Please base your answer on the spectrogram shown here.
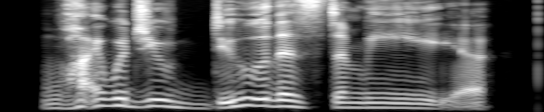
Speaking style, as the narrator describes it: Clint moans

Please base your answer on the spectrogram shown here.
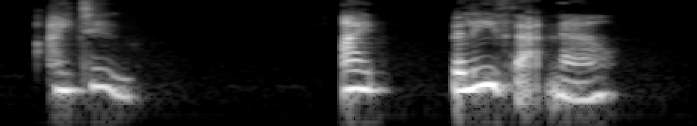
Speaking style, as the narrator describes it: Marianne whispered

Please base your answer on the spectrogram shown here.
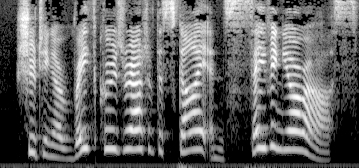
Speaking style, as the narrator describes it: John shouts

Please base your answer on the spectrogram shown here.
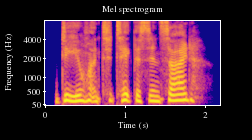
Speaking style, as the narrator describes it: he asked breathlessly

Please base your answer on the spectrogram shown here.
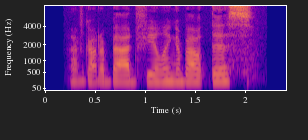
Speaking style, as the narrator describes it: she muttered

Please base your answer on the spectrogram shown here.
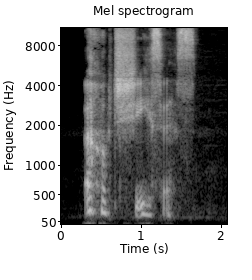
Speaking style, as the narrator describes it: Rodney moans

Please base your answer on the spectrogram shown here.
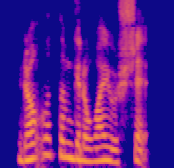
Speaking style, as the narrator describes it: he says, keeping his voice level

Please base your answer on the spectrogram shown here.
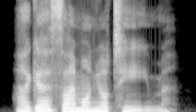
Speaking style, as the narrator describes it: said with a dramatic sigh

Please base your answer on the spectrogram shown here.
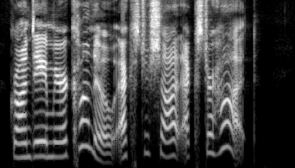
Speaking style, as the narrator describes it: Without thinking it through, Jared blurted out

